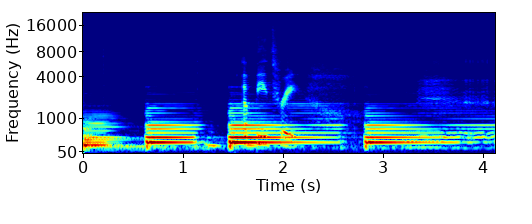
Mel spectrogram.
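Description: Upright piano notes played one at a time, three strikes each ringing and fading, to find the pitch of a low sung note.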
